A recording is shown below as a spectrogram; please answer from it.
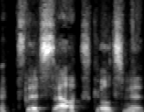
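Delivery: speech broken up by laughter. Mid-discussion, the speaker apologizes to the others while laughing while talking. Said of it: "I'm sorry, I'm laughing".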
